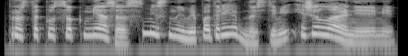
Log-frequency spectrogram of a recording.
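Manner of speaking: high, light seductive creature voice; sweet poison voice. A narrator's reading. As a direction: purr it down from up high.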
